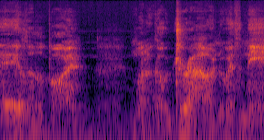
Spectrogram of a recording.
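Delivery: very deep, very low, very soft hushed murmur. Recounting a man who grabbed his arm by the road: really deep voice. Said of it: "he said in his really deep voice".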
